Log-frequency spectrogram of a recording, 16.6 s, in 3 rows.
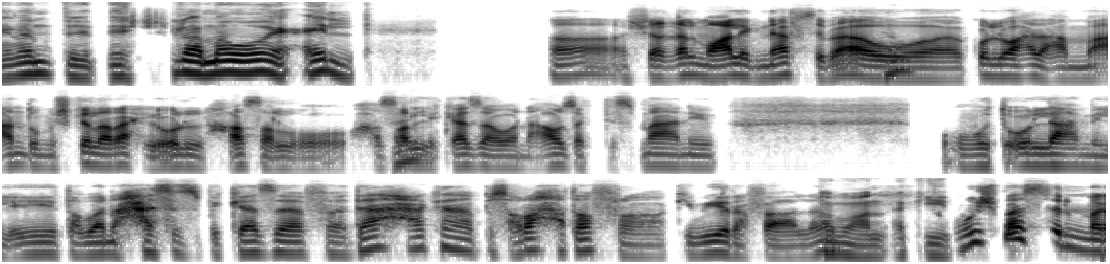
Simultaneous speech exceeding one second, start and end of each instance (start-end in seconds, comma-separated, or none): none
